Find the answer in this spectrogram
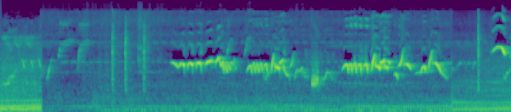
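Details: White-rumped shama in an aviary, calling to its flock: after a quiet start, a rich run of melodious whistled and warbled notes, with varied slurred phrases rising and falling in quick succession and brief pauses between bursts.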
